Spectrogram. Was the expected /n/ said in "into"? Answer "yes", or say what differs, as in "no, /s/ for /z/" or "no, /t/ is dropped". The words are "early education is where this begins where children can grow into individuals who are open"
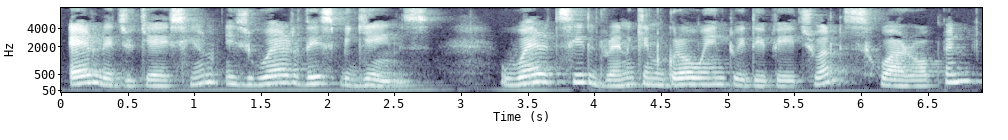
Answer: yes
